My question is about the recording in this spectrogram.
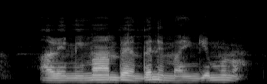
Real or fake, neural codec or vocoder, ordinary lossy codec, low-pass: fake; codec, 44.1 kHz, 7.8 kbps, Pupu-Codec; none; 19.8 kHz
